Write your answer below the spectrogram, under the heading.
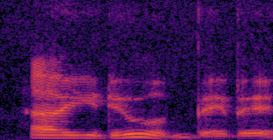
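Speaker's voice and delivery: very deep, quiet, soft voice. Describing how Teller surprisingly sounds when he talks, deep Teller impression. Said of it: "You don't expect Teller to have that deep of a voice".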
